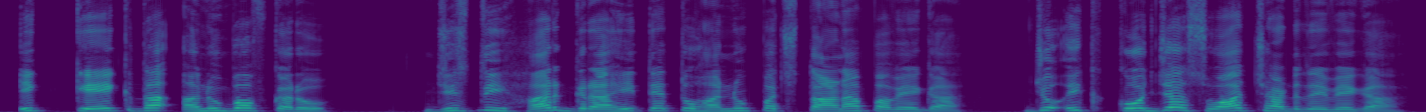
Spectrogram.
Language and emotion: Punjabi, disgusted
